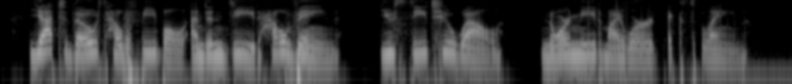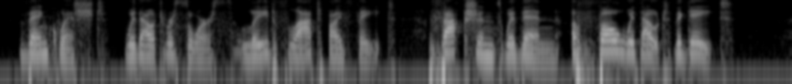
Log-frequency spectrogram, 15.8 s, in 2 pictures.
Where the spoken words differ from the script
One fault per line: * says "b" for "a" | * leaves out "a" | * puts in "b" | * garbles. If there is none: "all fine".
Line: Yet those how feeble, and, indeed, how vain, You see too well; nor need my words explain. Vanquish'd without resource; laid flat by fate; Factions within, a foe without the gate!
all fine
